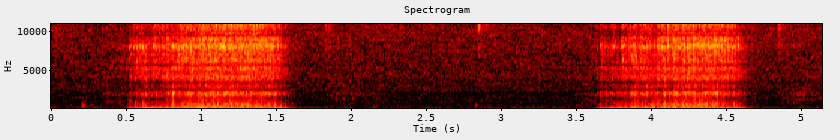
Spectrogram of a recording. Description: A short series of snores captured via the built-in mic of an Archos AV420, with minor edits in Audacity and noise reduction in Soundtrack Pro under Mac OS X.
